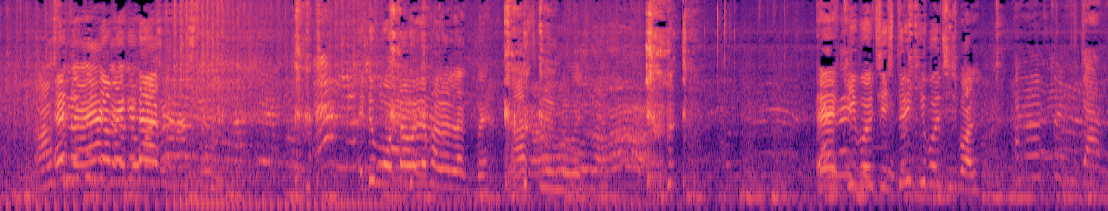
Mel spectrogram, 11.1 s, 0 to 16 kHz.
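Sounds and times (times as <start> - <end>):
people talking: 0.4 - 11.0
short cough: 6.4 - 7.0.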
